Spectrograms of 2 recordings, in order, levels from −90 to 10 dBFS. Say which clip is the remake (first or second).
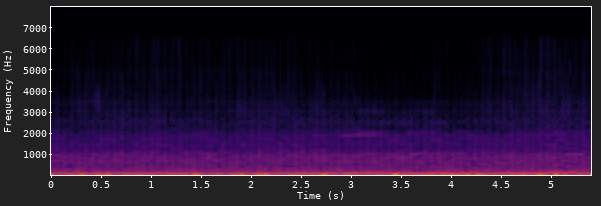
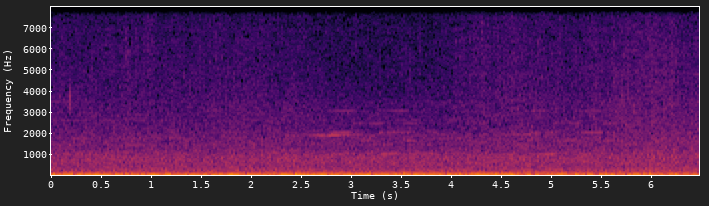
first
